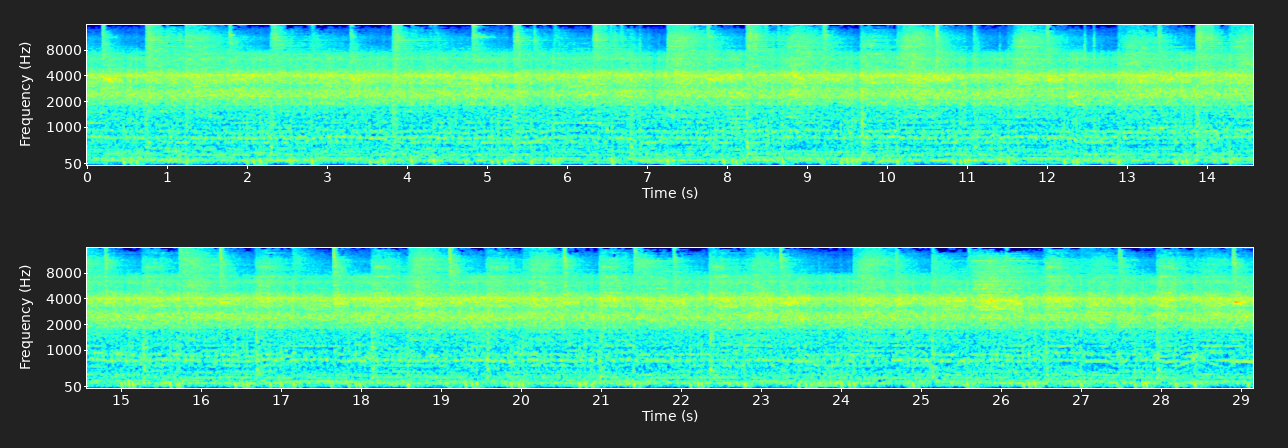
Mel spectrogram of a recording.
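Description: Heavy doom/noise rock played loud, with distorted guitar, forming a dense, unbroken wall of sound.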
